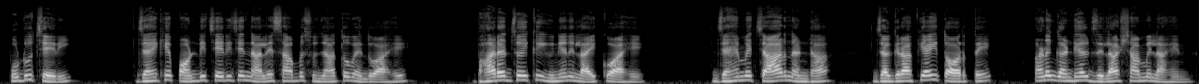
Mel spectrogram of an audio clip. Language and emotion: Sindhi, neutral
